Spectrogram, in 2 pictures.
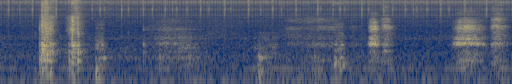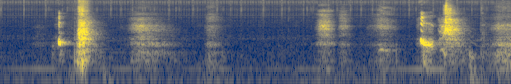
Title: Super messy sick sneezes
